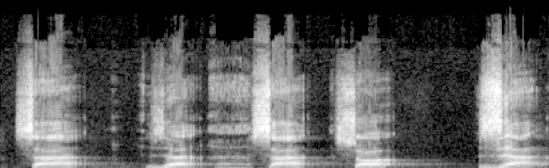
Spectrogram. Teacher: ujung lidah bertemu dengan gigi seri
